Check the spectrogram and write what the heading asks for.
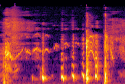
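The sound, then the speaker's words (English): A string of short bursts, breathy laughter that breaks into a few harsh coughs toward the end from a person getting over a cold, each burst sharp and loud with brief gaps between. “I'm getting over a cold. I still have a cough.”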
